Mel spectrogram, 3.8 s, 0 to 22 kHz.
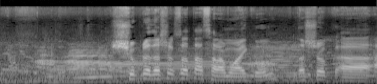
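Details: Meat cows at Chhatra cattle market, Naogaon district, on 13 November 2023; one long, low moo that slides downward, followed by music.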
